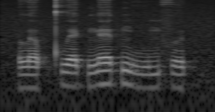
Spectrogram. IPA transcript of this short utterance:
l ɐ˨˥ p̚ kʷʰ ɛː˧ k̚ ŋ ɛː˥ t̚ ŋ uː˨˧ m f ɵ˧ t̚

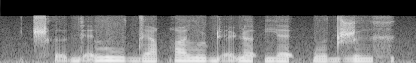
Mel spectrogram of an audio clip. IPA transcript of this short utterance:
ʈ͡ʂʰ ə̰ ɡ ɛ̰ l u d ɛ qʷ ə l u ɖ ɛ̰ ɳ ɜ ʔ j ɛ ʔ k͡p ʊ d ʐ ɨ x

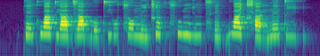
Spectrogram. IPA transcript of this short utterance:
k ẽ˧ kʰ w a˦ t̪ j a˧ d͡z a˧ b o˨˩ t̪ʰ j u˧ t͡s o˧ n̪ ĩ˨˩ t͡ɕ ɔ̃˦ k̚ t͡sʰ u˦ ŋ i˧ m t͡sʰ ẽ˨ k̚ b w a˥˧ t͡ɕʰ a˨˩ ŋ n̪ ẽ˧ t̪ i˦ ʔ

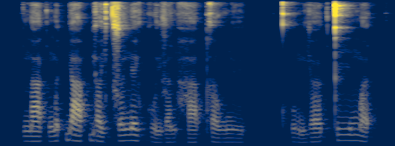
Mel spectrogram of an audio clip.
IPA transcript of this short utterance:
n̪ aː˨ k̚ n̪ ɵ˥ t̚ j aː˨˥ p̚ j ɐ˨˩ j t͡s ɵ˥ n e˨ j kʷ e˨˩ j l ɐ˨ n h aː˨˥ p̚ k ɐ˨˧ w ŋ yː˨ p̚ | kʷʰ ɐ˨˩ m j œː˨˥ k̚ t̪ iː˥ m ɐ˨˥ t̚

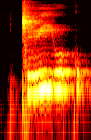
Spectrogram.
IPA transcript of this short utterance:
ǀ y j u k

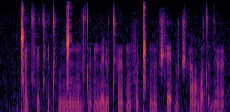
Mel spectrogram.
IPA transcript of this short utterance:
ǁ ɛ̃ t͡sʰ ʏ tʰ ʏ tʰ u ŋ͡ǁ ə̃ ŋ͡m ə̃ b ə t ũ ɗ ə̃ n ɛ ɳ u tʰ œ̃ ɓ õ f o ǁʰ ũ ɾ õ t͡ʃʰ ɛ ɓ u t͡ʃʰ œ̃ ɾ œ̃ ðˤ o t œ d œ̃

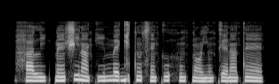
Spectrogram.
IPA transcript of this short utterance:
h a˨ l i˨ k͡p ɛ̃˨˦ ʃ i˦˨ ɾ ã˨ k i˨˦ m ɛ˦ ɡ i˦ t ũ˦˨ s ɛ̃˧ k u˦ h ũ˧ k͡p ɔ̃˨ j ũ˨˦ k ɛ˧ ɾ ã˦ t ɛ̃˦˨

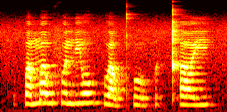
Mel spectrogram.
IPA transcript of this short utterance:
p ɐ˨˥ m ɐ˨˥ w f ɵ˧ n j o˥ w kʷ aː˨˩ w kʰ uː˨˩ p ɪ˨ k̚ t̪ʰ ɐ˧ j

